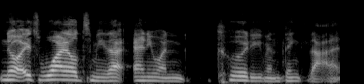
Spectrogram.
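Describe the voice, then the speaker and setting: Lively intonation at a moderate pace in an ordinary speaking voice. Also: woman. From Canada. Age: 30s. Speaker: podcast host. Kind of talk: casual interview.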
